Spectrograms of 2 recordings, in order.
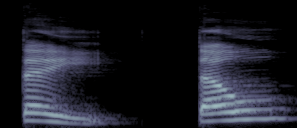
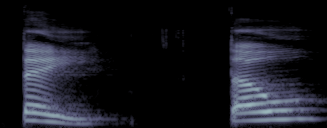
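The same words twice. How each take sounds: The two takes are said the same way.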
